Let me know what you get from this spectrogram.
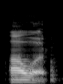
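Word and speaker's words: hour: एन लगाते, जैसे हमने कहा honest, आवर, ऑनर, honourable, honorary, air. यस, पढ़िए बच्चों फटाफट। ऑनेस्ट, हाँ इनमें सब में एच साइलेंट होता है बच्चों।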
